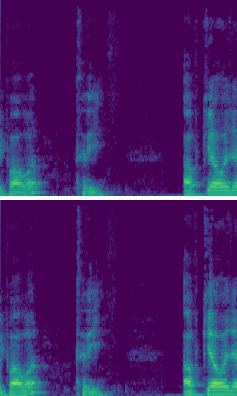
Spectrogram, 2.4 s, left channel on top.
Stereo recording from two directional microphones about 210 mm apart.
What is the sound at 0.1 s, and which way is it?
Speech, 40° right (ahead or behind).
